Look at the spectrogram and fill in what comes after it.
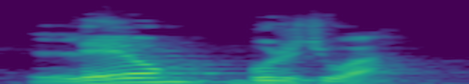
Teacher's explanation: Sí, la e no suena ni tampoco la s. Y el diptongo o i se pronuncia wa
